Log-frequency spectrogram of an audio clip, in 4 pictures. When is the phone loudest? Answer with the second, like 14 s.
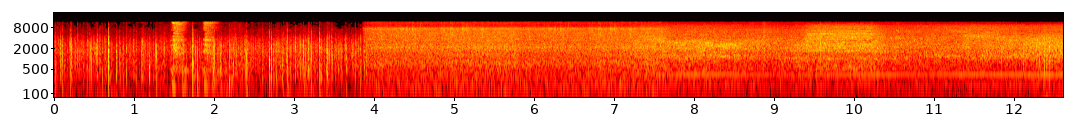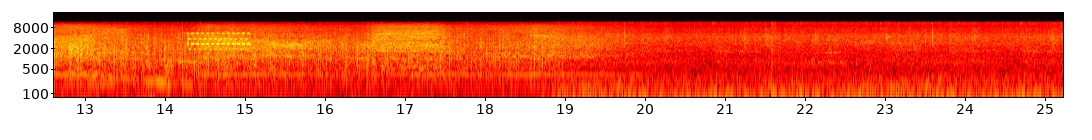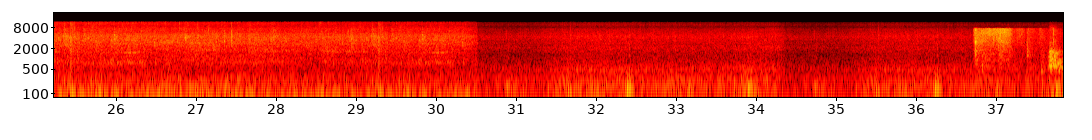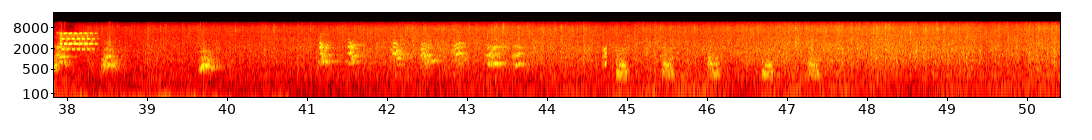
38 s.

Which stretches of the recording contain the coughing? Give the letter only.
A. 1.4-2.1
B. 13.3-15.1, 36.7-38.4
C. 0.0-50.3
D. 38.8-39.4
A.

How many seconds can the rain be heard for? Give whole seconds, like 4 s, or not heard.
50 s.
